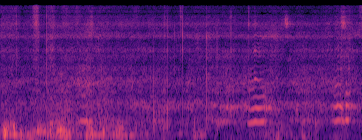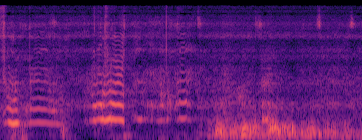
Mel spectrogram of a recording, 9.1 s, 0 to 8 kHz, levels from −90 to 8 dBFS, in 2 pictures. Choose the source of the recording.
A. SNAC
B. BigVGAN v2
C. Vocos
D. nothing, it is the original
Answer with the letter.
A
